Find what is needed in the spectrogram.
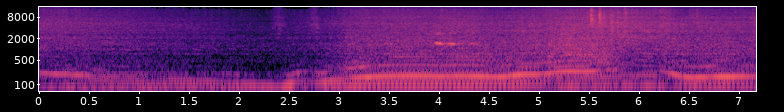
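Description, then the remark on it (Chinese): A car engine hums steadily, then revs up at about two and a half seconds as the driver steps on the accelerator, its droning pitch climbing and holding high as the car accelerates. It stays loud throughout, with no voices. “史黛拉体内的肾上腺素狂飙，她赶紧踩着油门。”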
